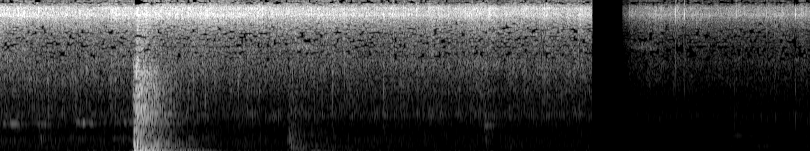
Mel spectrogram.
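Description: Potato strips, shallots and green chilli sizzling in a kadai as they are stirred with a wooden spatula, with a loud knock of the spatula against the pan about a second and a half in and a lighter one about three seconds in. Near the end the sound drops out briefly and the sizzling comes back quieter.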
